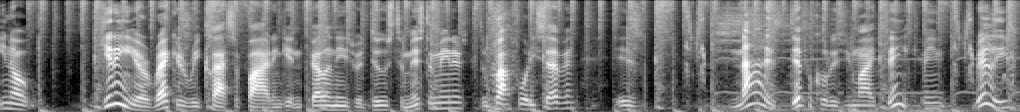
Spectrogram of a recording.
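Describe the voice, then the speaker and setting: Music plays behind a fairly quick pace broken by long, frequent pauses. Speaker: spoken word artist, host. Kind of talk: mock infomercial host talk to camera.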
